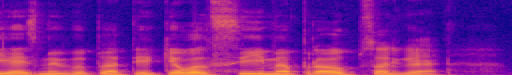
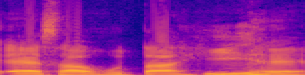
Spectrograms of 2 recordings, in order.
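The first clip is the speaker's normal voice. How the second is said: ही hit hard and forceful. Hindi grammar lesson on emphatic particles, strong stress on ही. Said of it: "ही जोर लगा के बोल रहा हूं".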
